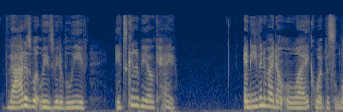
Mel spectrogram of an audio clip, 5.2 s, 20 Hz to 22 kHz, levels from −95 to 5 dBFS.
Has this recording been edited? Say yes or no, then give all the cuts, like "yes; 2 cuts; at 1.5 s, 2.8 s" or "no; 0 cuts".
no; 0 cuts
